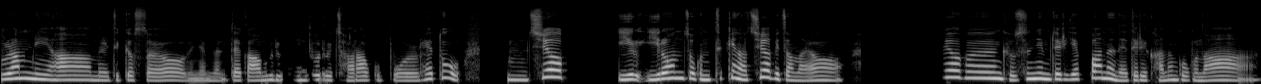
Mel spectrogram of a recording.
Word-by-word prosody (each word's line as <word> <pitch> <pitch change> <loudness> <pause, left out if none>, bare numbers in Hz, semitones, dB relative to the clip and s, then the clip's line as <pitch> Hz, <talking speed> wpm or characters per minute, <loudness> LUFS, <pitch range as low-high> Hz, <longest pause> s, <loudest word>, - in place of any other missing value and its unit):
불합리함을 215 -6 +2
느꼈어요. 190 -2 -4
왜냐하면 90 -1 -8
내가 185 -1 -2
아무리 200 +2 -2
공부를 200 +1 -6
잘하고 190 +2 -6
뭘 175 +1 -5
해도 255 +1 -2 0.5
음 205 -1 -1
취업 330 +5 +3 0.5
일 220 0 +3
이런 270 +7 +4
쪽은 240 -6 +1
특히나 275 -3 +1
취업이잖아요. 195 - -1 1.0
'취업은 295 -4 +3
교수님들이 245 +1 +3
예뻐하는 245 +1 +3
애들이 190 +2 -3
가는 195 +3 -3
거구나.' 195 +2 -3
210 Hz, 305 characters per minute, -25 LUFS, 190-255 Hz, 1.0 s, 이런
